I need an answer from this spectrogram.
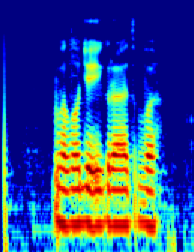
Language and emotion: Russian, neutral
